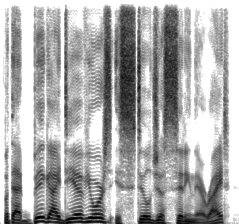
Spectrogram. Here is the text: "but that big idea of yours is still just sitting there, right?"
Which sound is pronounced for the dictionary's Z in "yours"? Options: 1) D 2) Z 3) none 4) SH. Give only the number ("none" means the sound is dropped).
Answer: 2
